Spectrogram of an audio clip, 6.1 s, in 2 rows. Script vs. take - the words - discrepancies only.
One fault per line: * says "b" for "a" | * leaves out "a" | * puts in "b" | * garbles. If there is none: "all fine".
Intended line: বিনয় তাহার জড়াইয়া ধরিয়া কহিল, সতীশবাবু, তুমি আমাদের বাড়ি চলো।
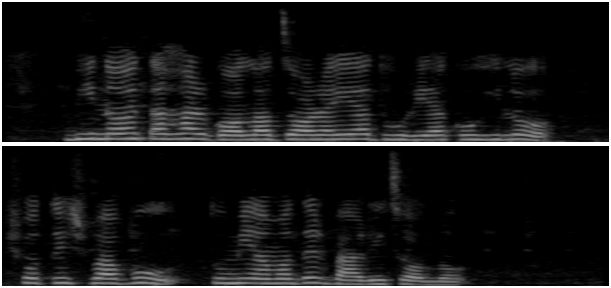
* puts in "গলা"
